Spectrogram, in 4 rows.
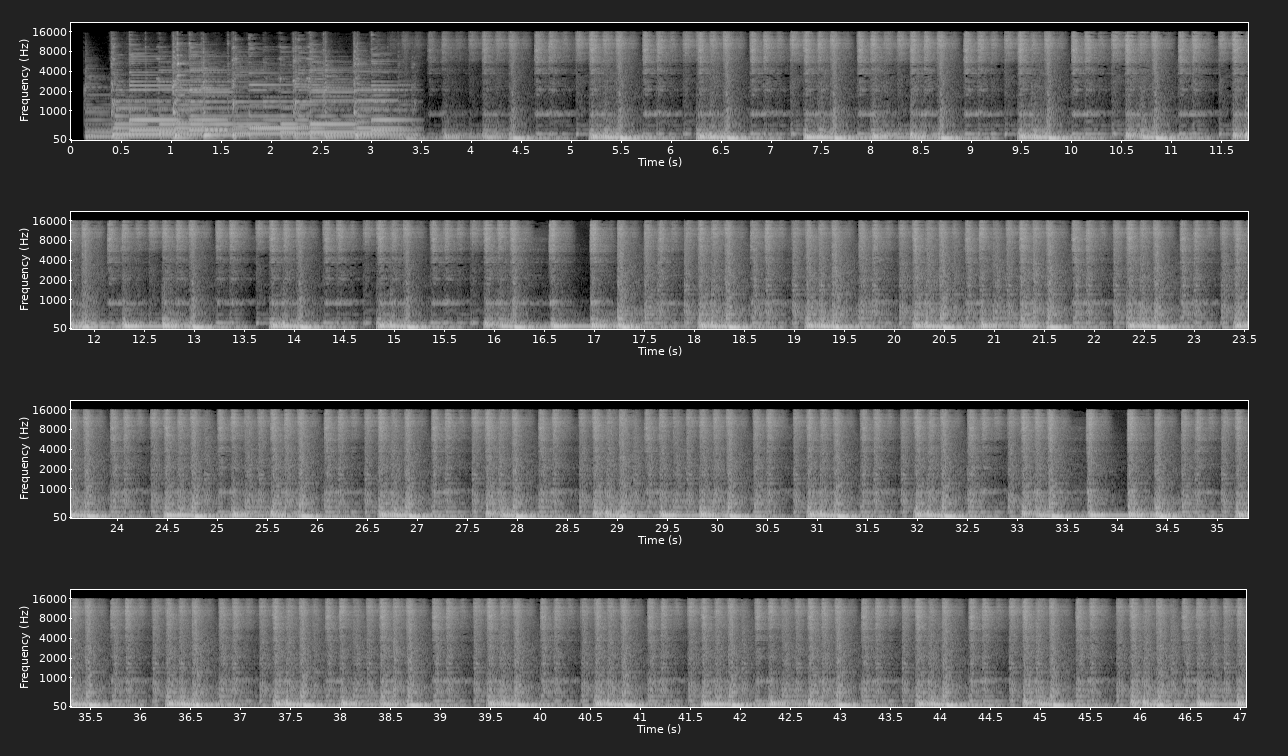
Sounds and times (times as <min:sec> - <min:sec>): Percussion: 0:00.5 - 0:47.0.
